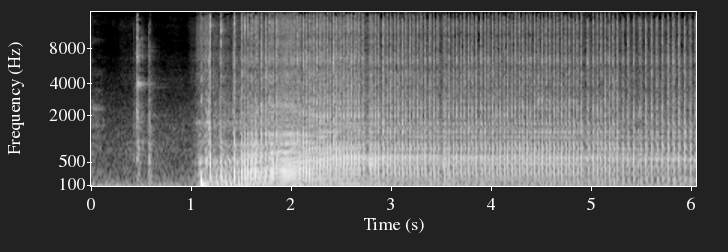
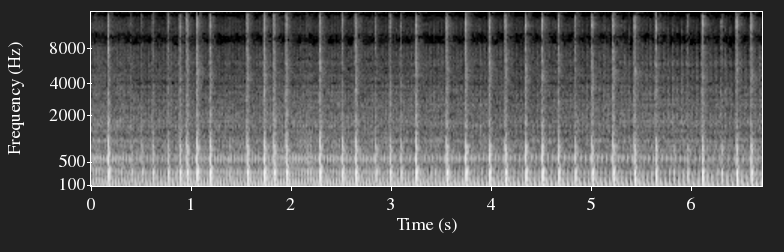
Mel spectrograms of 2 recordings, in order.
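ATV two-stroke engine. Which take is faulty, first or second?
first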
